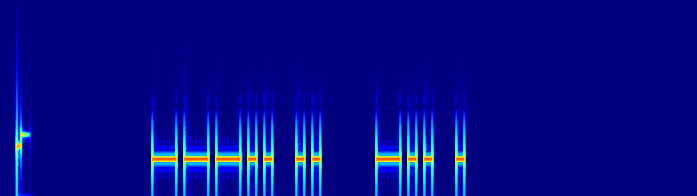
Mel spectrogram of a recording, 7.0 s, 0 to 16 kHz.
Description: Morse code, heard as a keyed tone, about 15 wpm, 700 Hz. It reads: 8I DE
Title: Winter Field Day Exchanges Encore 15wpm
